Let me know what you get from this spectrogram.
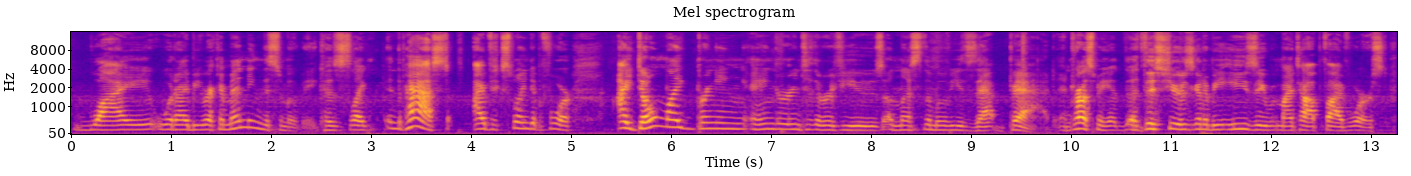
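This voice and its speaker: A man's voice: a little high, normal speed. A man hosting a casual, unscripted review, rambling and often stammering and interrupting himself as he talks. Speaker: host of a horror movie review channel.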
